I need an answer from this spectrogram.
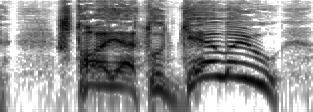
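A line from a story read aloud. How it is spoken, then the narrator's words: Roaring with full force. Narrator (Russian): взревел он изо всех сил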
